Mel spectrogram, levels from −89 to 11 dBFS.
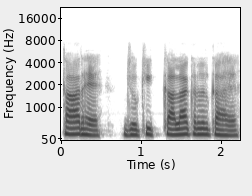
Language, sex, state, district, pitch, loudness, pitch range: Hindi, male, Jharkhand, Deoghar, 170 Hz, -17 LUFS, 155-180 Hz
